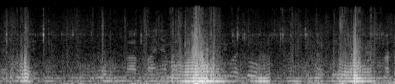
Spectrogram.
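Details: Aggressive honey bees produce a loud, low droning buzz with a steady pitch and rich overtones, swelling into two strong surges around the second and three-and-a-half-second marks as bees zoom right by.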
